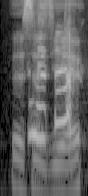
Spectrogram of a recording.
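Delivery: high-pitched giggling words; laughing high. Real, not acted. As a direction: squeak it out through laughter. Laughing at a reveal.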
